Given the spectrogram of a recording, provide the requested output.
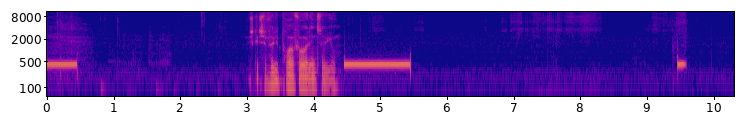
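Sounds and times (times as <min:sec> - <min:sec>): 
telephone ringback tone while calling a party press phone: 0:00.0 - 0:00.5, 0:04.4 - 0:05.5, 0:09.4 - 0:09.6
speech: 0:03.1 - 0:04.5.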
